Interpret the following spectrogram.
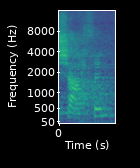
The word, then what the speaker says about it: шарфы: Я за время ведения канала научилась говорить шарфы. Совершенно точно правильно ставлю так ударение.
